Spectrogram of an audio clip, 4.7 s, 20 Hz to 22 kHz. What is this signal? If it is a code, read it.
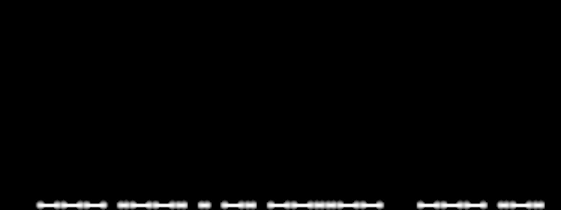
Morse code, heard as a keyed tone, about 25 wpm, 600 Hz. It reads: OPEN, OR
